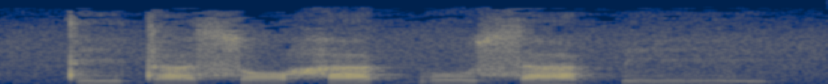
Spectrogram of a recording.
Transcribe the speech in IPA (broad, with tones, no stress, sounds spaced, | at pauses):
t e˨ d a˨ s ɔ˧ h a˧ ɡ͡b o˧ s a˧ k͡p e˨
